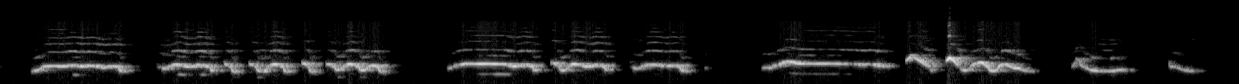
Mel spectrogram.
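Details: Duncan, a miniature schnauzer, howls in his sleep: a run of wavering, tonal, whistle-like howls with rich harmonics, broken into bursts of one to two seconds, the last ones sliding higher then dropping, in a silent room.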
